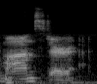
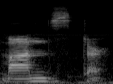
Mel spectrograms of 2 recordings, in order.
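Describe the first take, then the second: First: The middle consonant sounds like an s. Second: The middle consonant sounds like a z. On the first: "you didn't say it like you usually" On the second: "with a Z"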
